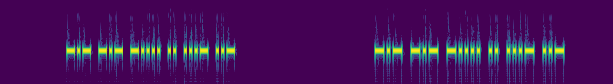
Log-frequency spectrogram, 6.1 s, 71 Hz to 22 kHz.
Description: Morse code, heard as a keyed tone, about 35 wpm, 700 Hz. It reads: KK6IVU KK6IVU
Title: Speed Racing - USA 2x3 Call Signs 30wpm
